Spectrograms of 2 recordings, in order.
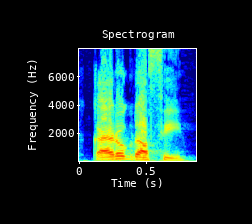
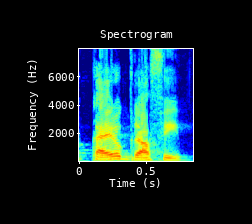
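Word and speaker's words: chirography: अगला वर्ड देखें, अगला वर्ड आप लोगों के सामने है कायरोग्राफी। जी हाँ दोस्तों, इसका प्रोनाउंसिएशन कायरो होगा, कायरोग्राफी। कायरोग्राफी जो है हाथ देखकर भविष्य बताने की कला।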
